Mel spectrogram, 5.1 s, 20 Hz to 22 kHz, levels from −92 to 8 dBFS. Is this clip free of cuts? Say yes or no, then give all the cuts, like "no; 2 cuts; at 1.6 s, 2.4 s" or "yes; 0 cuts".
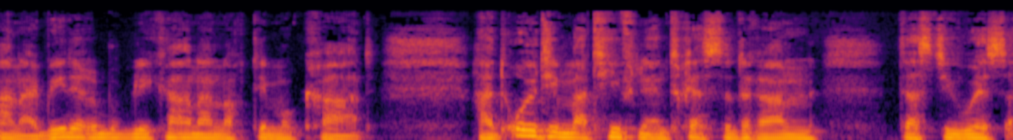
yes; 0 cuts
